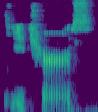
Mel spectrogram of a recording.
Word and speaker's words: Teatures: You can find my shirts at my Threadless account under Teachers, spelled creatures but with a T instead of a CR. Nice. How do you spell that? TEATURES. Teachers.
